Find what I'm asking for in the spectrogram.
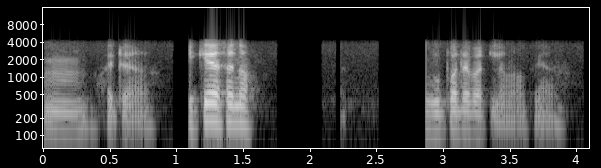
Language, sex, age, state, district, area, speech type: Assamese, male, 18-30, Assam, Biswanath, rural, conversation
